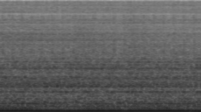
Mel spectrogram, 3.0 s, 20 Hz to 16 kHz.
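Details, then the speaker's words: Mercedes 190SL with Solex carburetors, idle near 600 rpm: turning the first carburetor's idle mixture screw in makes the steady idle sag and stumble, running too lean. "See our idle start to drop off. Back it out. All right, first barrel. First carburetor. And here it start to stumble."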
